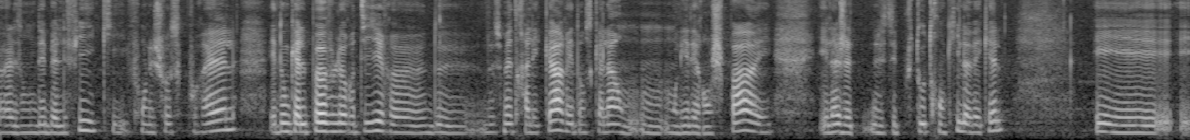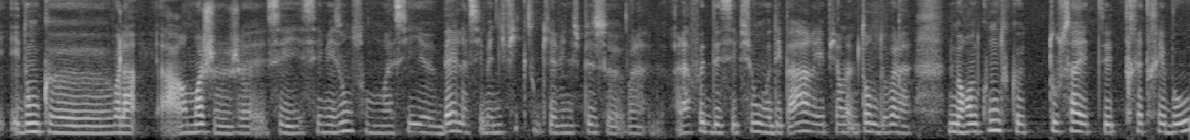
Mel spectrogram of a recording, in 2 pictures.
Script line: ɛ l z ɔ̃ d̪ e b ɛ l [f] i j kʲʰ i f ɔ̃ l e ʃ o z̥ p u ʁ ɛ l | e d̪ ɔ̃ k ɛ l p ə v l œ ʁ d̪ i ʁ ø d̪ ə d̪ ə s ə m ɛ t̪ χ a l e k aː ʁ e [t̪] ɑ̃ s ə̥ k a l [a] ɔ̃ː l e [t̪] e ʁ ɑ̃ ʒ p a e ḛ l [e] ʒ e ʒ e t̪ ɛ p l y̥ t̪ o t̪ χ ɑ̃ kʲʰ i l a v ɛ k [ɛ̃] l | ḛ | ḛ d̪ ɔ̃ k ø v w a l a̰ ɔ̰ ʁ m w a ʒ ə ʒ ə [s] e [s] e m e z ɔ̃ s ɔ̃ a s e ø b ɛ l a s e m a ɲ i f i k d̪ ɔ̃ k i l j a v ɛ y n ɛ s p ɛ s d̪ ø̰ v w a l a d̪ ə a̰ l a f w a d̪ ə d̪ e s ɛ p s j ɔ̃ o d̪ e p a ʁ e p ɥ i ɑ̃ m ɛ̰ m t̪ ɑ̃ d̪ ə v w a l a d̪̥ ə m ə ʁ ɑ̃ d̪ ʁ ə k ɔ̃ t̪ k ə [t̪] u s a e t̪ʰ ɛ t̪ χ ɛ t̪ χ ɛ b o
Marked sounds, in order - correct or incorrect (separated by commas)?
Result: correct, incorrect, correct, incorrect, incorrect, incorrect, correct, correct, correct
